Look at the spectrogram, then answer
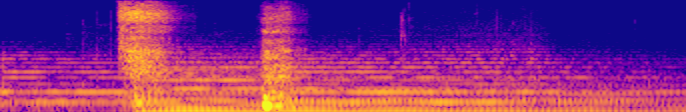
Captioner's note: gasping, nervous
